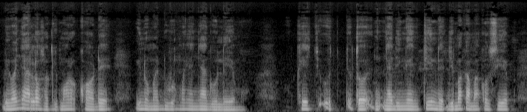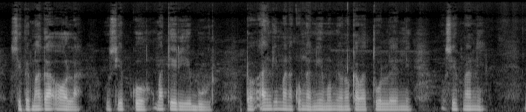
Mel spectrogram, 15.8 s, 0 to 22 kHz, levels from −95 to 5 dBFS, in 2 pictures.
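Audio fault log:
Throughout: generation loss. The speech has a swirly, hollow smear, blurred consonant attacks and nothing above 20.1 kHz, likely from MP3 re-encoded about four times at roughly 97 kbit/s, each pass requantising on a fresh frame grid so noise and spectral holes stack up.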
